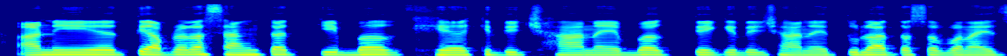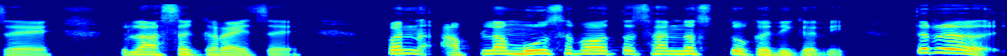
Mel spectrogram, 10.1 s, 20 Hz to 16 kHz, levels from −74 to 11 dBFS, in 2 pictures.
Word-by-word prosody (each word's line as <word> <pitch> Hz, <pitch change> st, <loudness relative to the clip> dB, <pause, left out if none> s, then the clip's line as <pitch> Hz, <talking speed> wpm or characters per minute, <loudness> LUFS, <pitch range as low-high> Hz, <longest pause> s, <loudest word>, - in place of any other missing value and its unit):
आणि 145 Hz, +1 st, +2 dB
ते -, -, +4 dB
आपल्याला 150 Hz, +1 st, +2 dB
सांगतात 140 Hz, 0 st, -1 dB
की 150 Hz, -1 st, -1 dB
"बघ 150 Hz, +3 st, +1 dB, 0.2 s
हे 135 Hz, 0 st, +2 dB
किती 145 Hz, 0 st, -3 dB
छान 130 Hz, -2 st, -4 dB
आहे. 130 Hz, -, 0 dB
बघ 140 Hz, +3 st, -1 dB, 0.2 s
ते 145 Hz, -, 0 dB
किती 140 Hz, +1 st, -5 dB
छान 125 Hz, -2 st, -4 dB
आहे. 125 Hz, -, -3 dB
तुला 145 Hz, -1 st, +1 dB
तसं 135 Hz, 0 st, -5 dB
बनायचंय. 125 Hz, -1 st, -3 dB
तुला 150 Hz, +5 st, -2 dB
असं 150 Hz, +2 st, +3 dB
करायचंय." 120 Hz, -6 st, -1 dB, 0.5 s
पण 220 Hz, -1 st, +3 dB
आपला 190 Hz, +9 st, +2 dB
मूळ 195 Hz, +2 st, +7 dB
स्वभाव 205 Hz, +1 st, +3 dB
तसा 190 Hz, 0 st, +1 dB
नसतो 185 Hz, -1 st, +2 dB
कधी-कधी. 125 Hz, -5 st, 0 dB, 0.4 s
तर 260 Hz, +1 st, +4 dB
अ, -, -, +6 dB
145 Hz, 180 wpm, -24 LUFS, 130-155 Hz, 0.5 s, मूळ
